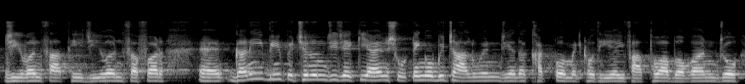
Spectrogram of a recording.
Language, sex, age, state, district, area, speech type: Sindhi, male, 18-30, Maharashtra, Thane, urban, spontaneous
